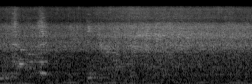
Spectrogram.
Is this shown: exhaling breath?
no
